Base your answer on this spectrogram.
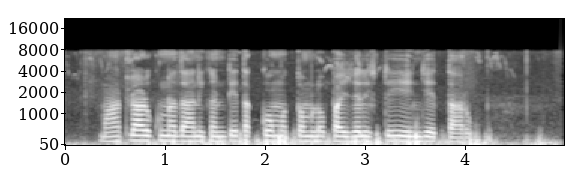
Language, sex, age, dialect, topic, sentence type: Telugu, male, 60-100, Telangana, banking, question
